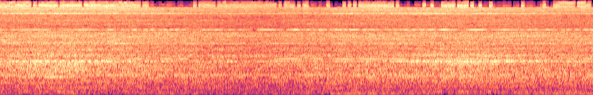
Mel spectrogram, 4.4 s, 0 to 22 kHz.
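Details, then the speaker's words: INSE V120 cordless stick vacuum in medium default mode, battery at 15% with red indicator: motor whine eases down in pitch as speed drops toward low by itself. "Now it just went down to 15%, and I have a red battery indicator. And you can also hear, yep, the speed's decreasing all the way down to low, I would imagine, all by itself."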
